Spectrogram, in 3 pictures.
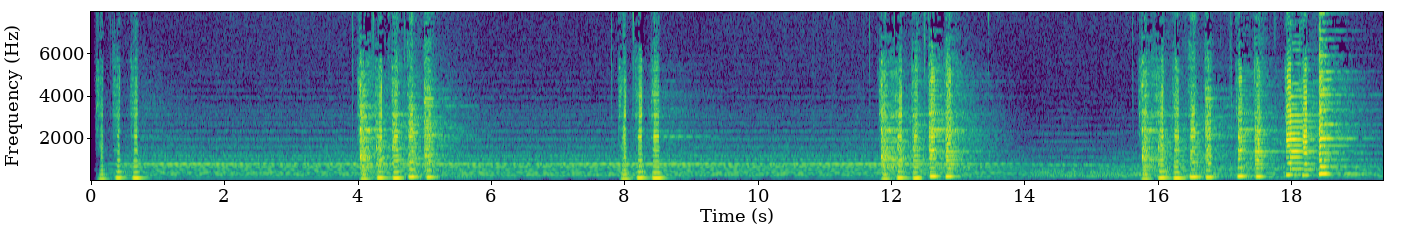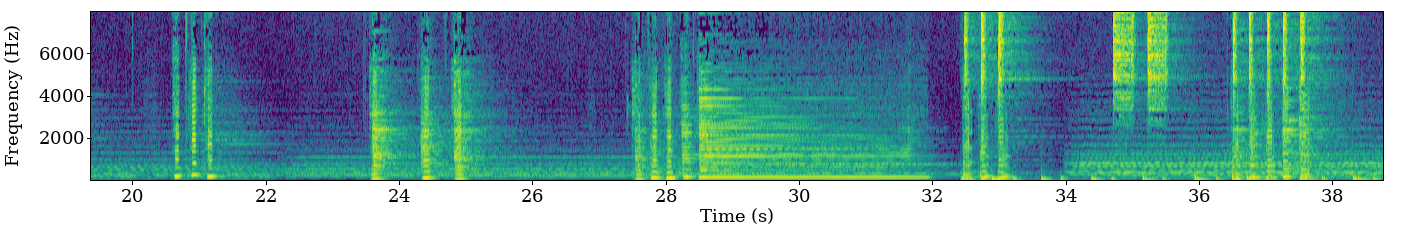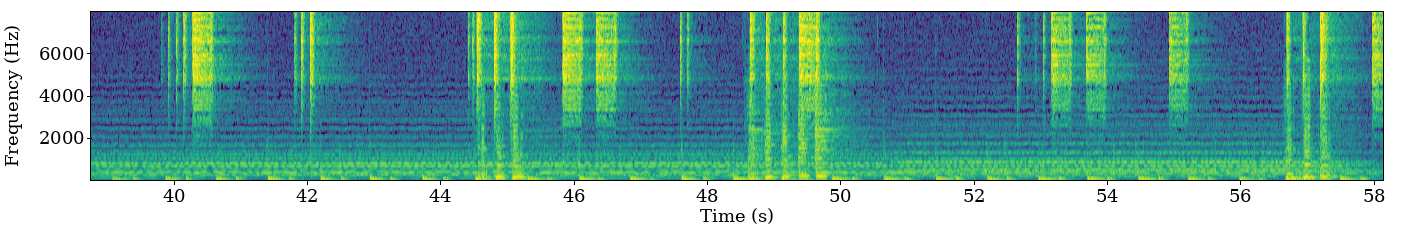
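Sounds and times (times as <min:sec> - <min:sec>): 
suspense music: 0:00.1 - 0:58.1.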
